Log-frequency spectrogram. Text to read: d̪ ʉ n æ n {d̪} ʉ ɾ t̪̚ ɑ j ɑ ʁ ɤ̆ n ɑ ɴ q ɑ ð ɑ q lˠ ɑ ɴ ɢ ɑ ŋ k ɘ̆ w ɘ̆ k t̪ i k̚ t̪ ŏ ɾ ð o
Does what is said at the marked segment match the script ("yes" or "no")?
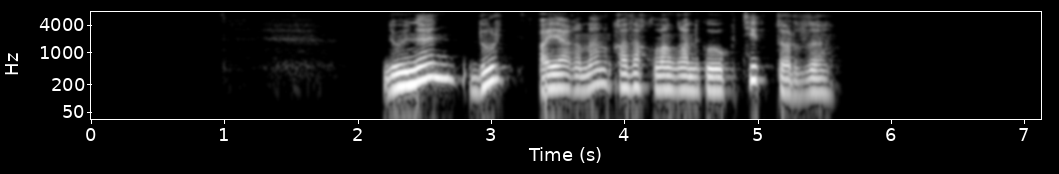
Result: yes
